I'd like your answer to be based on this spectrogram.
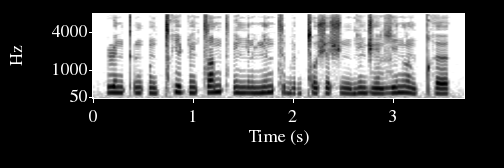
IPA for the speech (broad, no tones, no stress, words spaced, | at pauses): ɭɪnkʼøŋ ʔõɡǀʰiʈĩ t͡sɑnt͡sʼĩ ɲønmʲɑ̃n t͡sɪbøɡǀoʃɜ ʃɪŋɡĩd͡ʒẽ ɮinlõɡ ǃʰɜ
